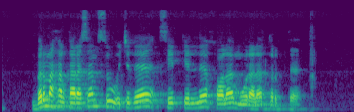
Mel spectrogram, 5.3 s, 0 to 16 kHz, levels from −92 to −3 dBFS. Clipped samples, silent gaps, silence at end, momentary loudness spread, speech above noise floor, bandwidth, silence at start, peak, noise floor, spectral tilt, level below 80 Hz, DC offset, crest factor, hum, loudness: under 0.1%; none; 0.8 s; 13 LU; 49 dB; 11.5 kHz; 0.5 s; -4 dBFS; -70 dBFS; -7.5 dB/octave; -66 dBFS; under 0.1%; 16 dB; none; -21 LUFS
